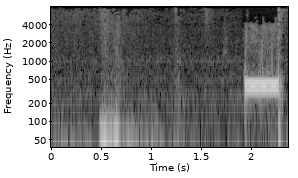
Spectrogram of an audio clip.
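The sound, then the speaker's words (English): A telephone tone from a phone patch sounds as one short, steady, fairly loud electronic burst near the end, after a soft low thump and faint background noise. “I give you a dial tone from the phone patch as well”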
